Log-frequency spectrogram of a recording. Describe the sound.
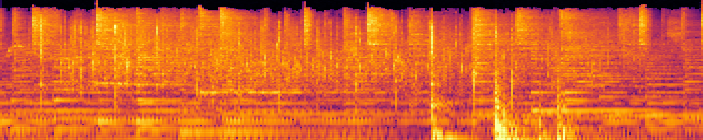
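Water splashing as a person steps into a baptism pool, with a few louder splashes bunched near the end over a steady background hum.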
